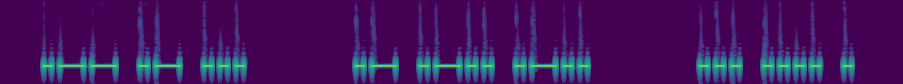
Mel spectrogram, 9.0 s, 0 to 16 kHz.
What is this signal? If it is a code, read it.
Morse code, heard as a keyed tone, about 15 wpm, 700 Hz. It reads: WAS ALL SHE
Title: 2x Word-Spacing - Sentences from Top 100 Words - 15wpm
